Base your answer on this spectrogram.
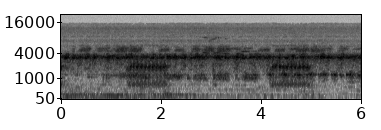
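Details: Frogs in an exchange of calls after rain: two nasal, pulsed bursts about three seconds apart, with short clipped notes between them and a continuous shrill hum in the background.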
